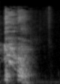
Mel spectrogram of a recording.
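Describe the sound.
A rough throat clearing from a speaker with a scratchy throat: two quick, harsh bursts close together, then a fading rasp, heard alone.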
